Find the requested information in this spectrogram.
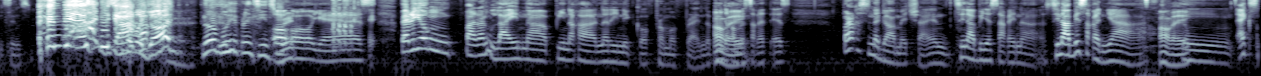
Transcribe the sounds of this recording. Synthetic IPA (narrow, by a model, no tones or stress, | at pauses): nsinsɛnd̪iɛsd̪iaɐpojonnobuhɪpɾɛnsinsoːʔojɛs | pɛːɾojʊŋpaːɾɐŋlajnːɐpiːnɐkɐnɐɾiːnɪɡ̚kofɹɐmɐfɹɛ̰̃nd̪opʔːnɐkɐɐsɐkɪt̪̚ʔɪs | paːɾɐkɐsɛnɐɡaːmɪt̪̚ʃa̰ʔɛnd̪̚sɪnaːbɪɲasa̰ːkɛnːɐ̰sɪnaːbɪsɐkɐɲjaʔokejjʊŋʔɛks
